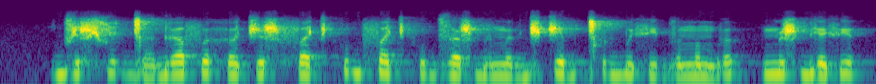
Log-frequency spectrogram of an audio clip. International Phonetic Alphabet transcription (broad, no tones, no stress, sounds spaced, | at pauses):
d͡ʑ e ʂ ɕ ø ɡ͡ǀ ɜ ɡ ø ɐ̯ f ɵ h ɵ t͡ʃ e ʂ f ɜ t͡ʃ k u ɡ f ɜ t͡ʃ k u b z ɜ ʂ b e m ø ɡ d͡ʒ e t͡ʃ e b ǀʰ ɵ ɡ b ɵ fʲ ø b l ɵ m ə m b ɵ | mʲ ɜ ʂ bʲ ɜ fʲ ə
